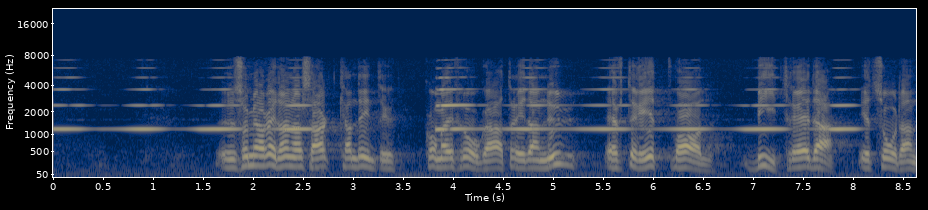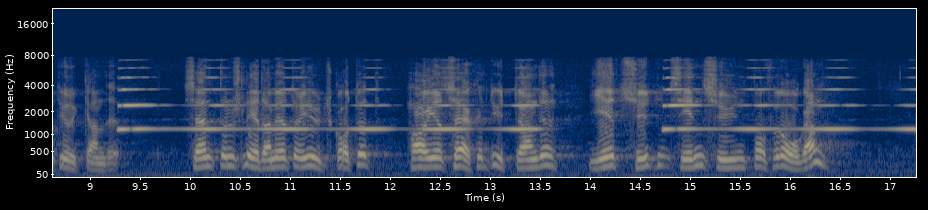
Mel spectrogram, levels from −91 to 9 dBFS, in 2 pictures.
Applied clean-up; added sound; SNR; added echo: none; Wind instrument, woodwind instrument; 0 dB; none.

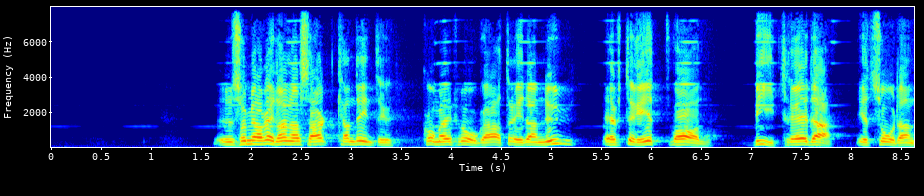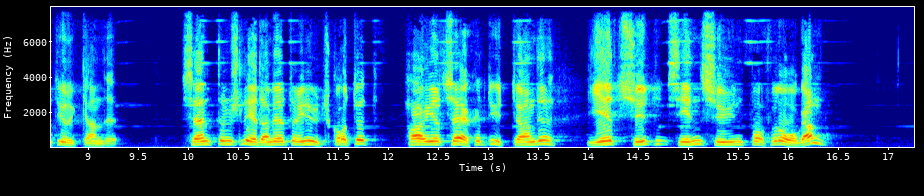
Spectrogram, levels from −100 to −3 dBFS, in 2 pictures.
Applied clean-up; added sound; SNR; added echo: neural mask model DeepFilterNet 3.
